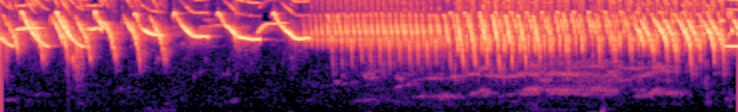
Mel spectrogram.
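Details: Canary singing in a lure recording meant to prompt a canary that has stopped singing: first a string of separate sharp, down-slurred whistles, then a fast buzzy rolling trill that pulses on to the end.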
